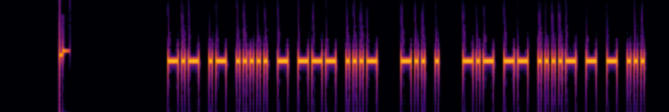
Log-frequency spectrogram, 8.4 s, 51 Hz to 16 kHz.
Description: Morse code, heard as a keyed tone, about 28 wpm, 700 Hz. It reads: KA5TOV DE KM4TTS
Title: USA Callsign DE Callsign - 6 Characters - 28wpm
